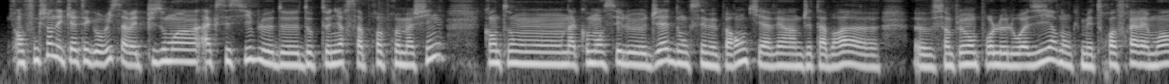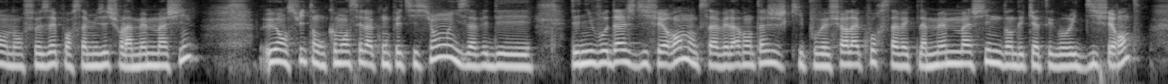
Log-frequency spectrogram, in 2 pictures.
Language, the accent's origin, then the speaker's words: French; Rillieux-la-Pape, Auvergne-Rhône-Alpes, France; je suis née à Rieux-la-Pape dans la région euh, lyonnaise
